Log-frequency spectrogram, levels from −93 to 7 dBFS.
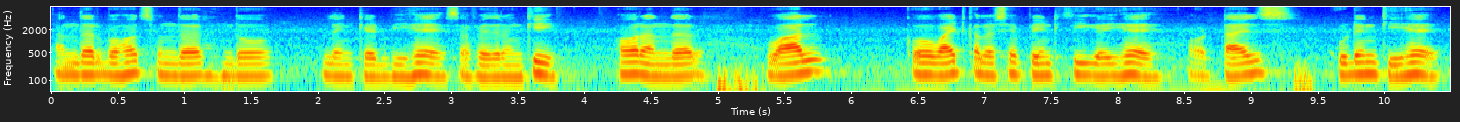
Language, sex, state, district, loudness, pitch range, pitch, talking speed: Hindi, male, Arunachal Pradesh, Lower Dibang Valley, -19 LUFS, 125-145 Hz, 135 Hz, 150 wpm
